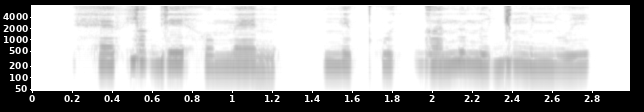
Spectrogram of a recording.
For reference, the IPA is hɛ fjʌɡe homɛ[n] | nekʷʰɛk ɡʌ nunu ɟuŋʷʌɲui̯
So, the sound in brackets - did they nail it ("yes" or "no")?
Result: yes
